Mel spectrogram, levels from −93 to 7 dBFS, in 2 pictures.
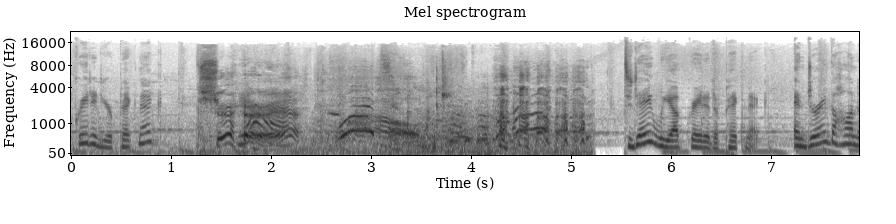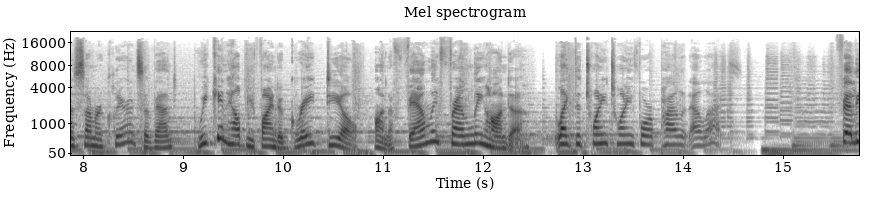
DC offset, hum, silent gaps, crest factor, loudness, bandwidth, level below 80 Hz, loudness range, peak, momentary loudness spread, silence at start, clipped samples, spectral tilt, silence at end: under 0.1%; none; none; 20 dB; -19 LUFS; 19 kHz; -38 dBFS; 5 LU; 0 dBFS; 15 LU; 0 s; under 0.1%; -4 dB/octave; 0 s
